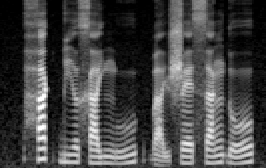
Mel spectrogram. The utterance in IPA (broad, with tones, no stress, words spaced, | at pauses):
ha˦˥k̚ ɓi˧ə̯xa˧jŋu˧˥ | ɓa˨˩˨jʂɛ˧ sa˧˥ŋɗo˧˥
